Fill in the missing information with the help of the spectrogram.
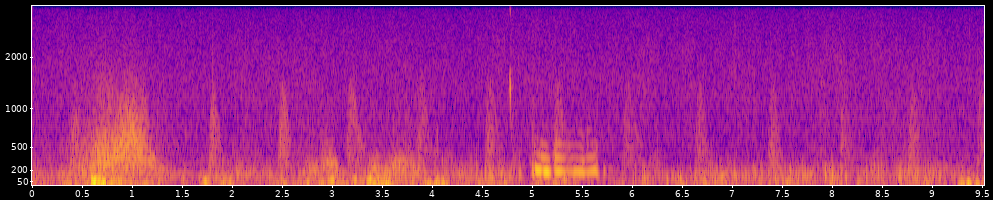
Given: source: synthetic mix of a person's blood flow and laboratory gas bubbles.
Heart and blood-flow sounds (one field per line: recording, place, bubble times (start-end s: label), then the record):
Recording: Doppler ultrasound of blood flow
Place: subclavian vein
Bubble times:
0.98-1.04 s: bubbles
4.75-4.82 s: bubbles
4.98-5.21 s: bubbles
From the record:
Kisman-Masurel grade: 121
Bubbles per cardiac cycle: 1 to 2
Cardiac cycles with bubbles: 10 to 50%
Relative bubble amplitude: barely perceptible (0.100 to 0.250)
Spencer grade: 2 (many but less than half of the cardiac periods contain bubble signals, singularly or in groups)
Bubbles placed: anywhere in the cardiac cycle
